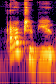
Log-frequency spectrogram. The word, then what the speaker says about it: attribute: So attribute was the noun, and the verb is attribute. Attribute. Here the stress is on the second syllable, attribute.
